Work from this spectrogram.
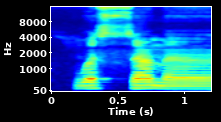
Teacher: آخر میں ایسے ہلکی سی آواز نکلنی حمزہ کی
